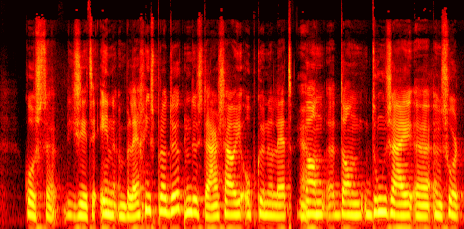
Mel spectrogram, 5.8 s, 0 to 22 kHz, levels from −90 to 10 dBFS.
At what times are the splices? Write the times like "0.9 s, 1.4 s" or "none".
2.3 s, 3.6 s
